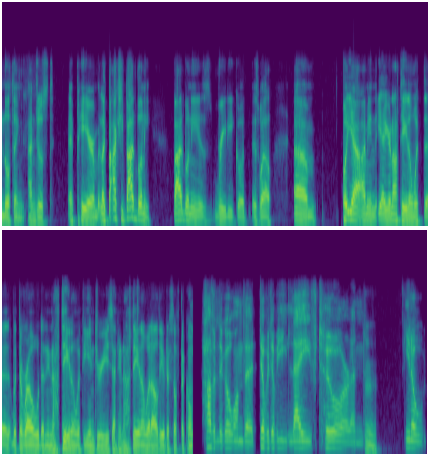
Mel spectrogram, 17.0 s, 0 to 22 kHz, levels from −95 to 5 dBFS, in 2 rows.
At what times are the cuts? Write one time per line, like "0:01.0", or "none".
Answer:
0:07.5
0:12.3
